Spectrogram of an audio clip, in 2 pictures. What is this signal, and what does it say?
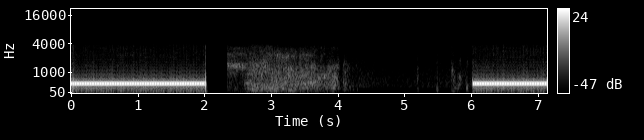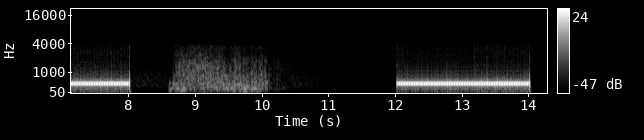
Ringback tone (North America), 440 + 480 Hz.
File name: out- - - - - .8861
